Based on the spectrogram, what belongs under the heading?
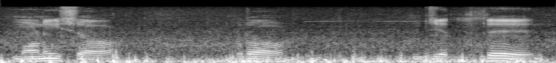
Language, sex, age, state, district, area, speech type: Odia, male, 30-45, Odisha, Kendrapara, urban, spontaneous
